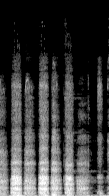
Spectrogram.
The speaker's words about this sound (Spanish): Y cuando le preguntas ahora, su mirada está perdida. Su respiración agitada.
